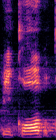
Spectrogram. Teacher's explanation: قاف حروف مستعلیہ میں سے ہے، پر پڑھیں گے اور یہاں پر الف مدہ ہے. یہاں پر وقف کریں گے تو با کا زیر سکون سے بدل جائے گا تو با میں قلقلہ ہوگا اور مد عارض وقفی بھی ہوگا، تو اس طرح سے پڑھیں گے.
